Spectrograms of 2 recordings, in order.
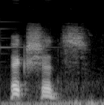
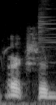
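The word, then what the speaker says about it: Ikhshid: These are the Buddhist satraps, or Ekshids. Yeah, I figured out the correct pronunciation in the Sogdian language. It's Ekshid. The spelling of I-K-H, you pronounce it like a letter S. No, excuse me, X.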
